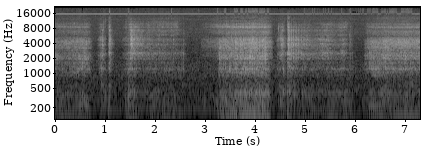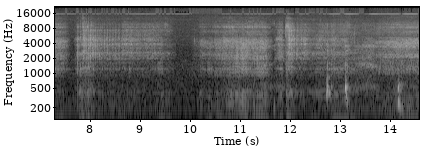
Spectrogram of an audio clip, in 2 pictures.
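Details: Adult father snoring while an infant sleeps on his belly, rising and falling with his breaths: harsh, rumbling breaths in irregular bursts with brief snorts and short gaps, over faint room noise; snoring.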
